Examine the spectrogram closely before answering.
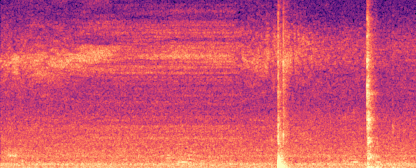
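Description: Steady background hum of a repair bench, with two sharp clicks about four and five and a half seconds in, the first the louder, as tweezers work a chip in a reballing stencil.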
